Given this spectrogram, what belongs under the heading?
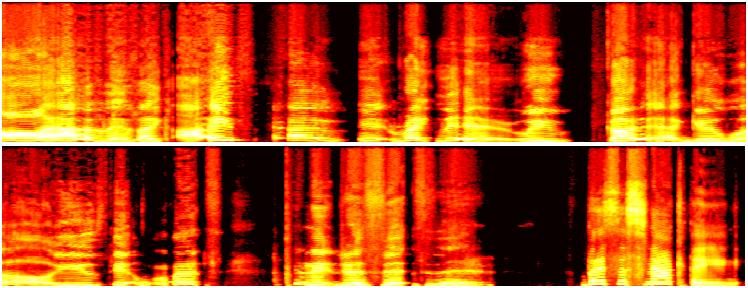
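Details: Dysarthria in a woman with cerebral palsy, who says nothing can be done about her speech; dysarthria (cerebral palsy).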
